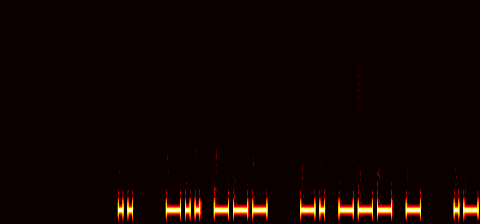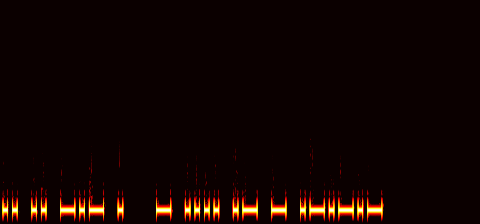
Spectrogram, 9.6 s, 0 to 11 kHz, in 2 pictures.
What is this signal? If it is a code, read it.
Morse code, heard as a keyed tone, about 25 wpm, 700 Hz. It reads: I DO NOT LIKE THAT.
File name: practice / 25wpm / Sentences with 4-Word Phrases - 25wpm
